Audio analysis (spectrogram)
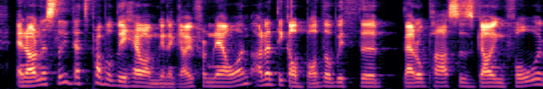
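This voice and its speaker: On a very clean recording with a silent background, a man speaks at a medium pitch in an unremarkable speaking voice. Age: 40s. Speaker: video game podcast co-host. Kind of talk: casual chat.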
